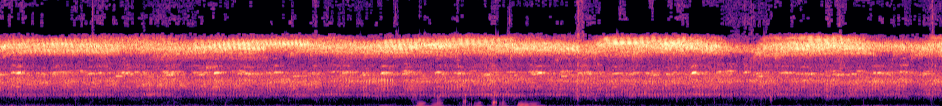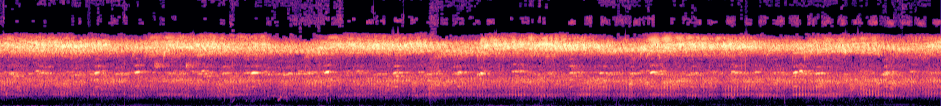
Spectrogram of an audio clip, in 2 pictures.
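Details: Frogs calling outdoors, low short croaks repeated at an uneven pace beneath a dense, steady high-pitched buzzing chorus that fills the whole recording, with a brief burst of rapid low pulses near the middle.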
